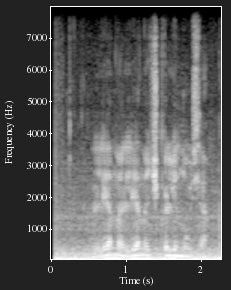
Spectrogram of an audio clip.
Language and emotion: Russian, positive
